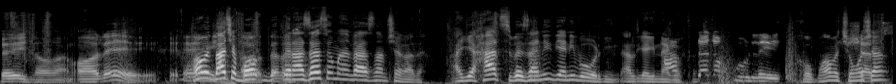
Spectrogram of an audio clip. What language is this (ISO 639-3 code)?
fas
